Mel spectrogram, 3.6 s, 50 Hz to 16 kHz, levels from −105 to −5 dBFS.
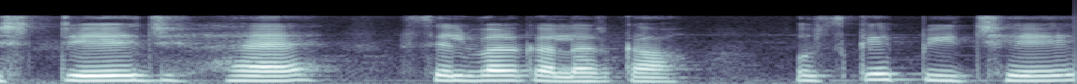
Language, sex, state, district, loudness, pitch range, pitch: Hindi, female, Maharashtra, Washim, -14 LUFS, 205-215 Hz, 210 Hz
